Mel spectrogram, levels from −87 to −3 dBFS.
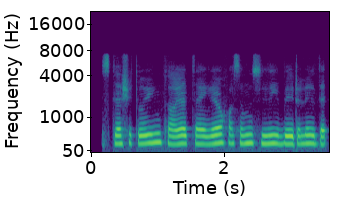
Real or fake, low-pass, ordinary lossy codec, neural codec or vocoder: fake; 7.2 kHz; MP3, 96 kbps; codec, 16 kHz, 0.5 kbps, FunCodec, trained on Chinese and English, 25 frames a second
